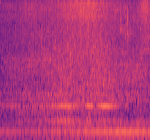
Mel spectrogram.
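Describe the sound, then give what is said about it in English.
On a hot, sunny, dry day at an outdoor car display event, a couple of classic cars rumble past, their engines giving a steady low drone with a humming whine that swells slightly as they go by. No one speaks. “There's a classic, couple of classic cars going past me now.”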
